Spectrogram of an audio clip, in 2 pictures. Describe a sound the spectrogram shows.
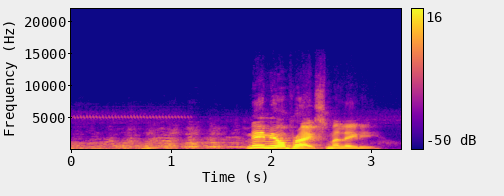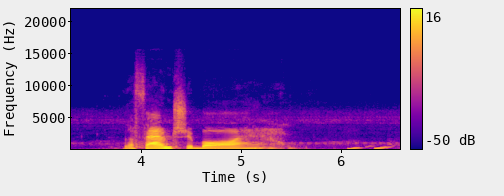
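An elderly woman speaks in a high, wavering, theatrical voice.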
